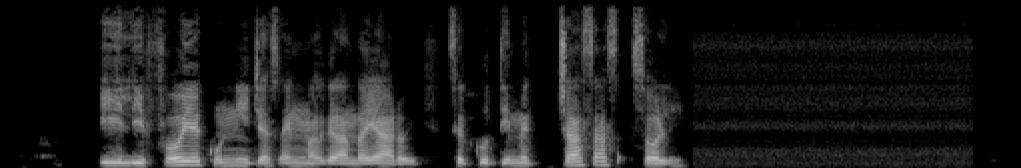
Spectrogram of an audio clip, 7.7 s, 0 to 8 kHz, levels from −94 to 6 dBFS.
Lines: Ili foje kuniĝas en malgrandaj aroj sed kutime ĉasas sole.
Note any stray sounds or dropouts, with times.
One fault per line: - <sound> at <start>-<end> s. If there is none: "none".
none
